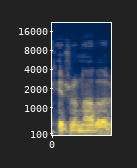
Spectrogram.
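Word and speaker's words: Kaytranada: Kate Renada wird es ausgesprochen, ne? Ja.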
